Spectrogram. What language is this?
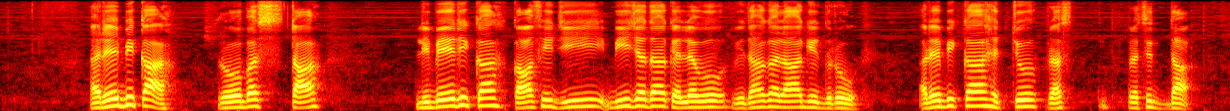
Kannada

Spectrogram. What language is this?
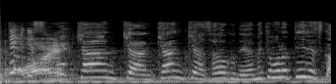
Japanese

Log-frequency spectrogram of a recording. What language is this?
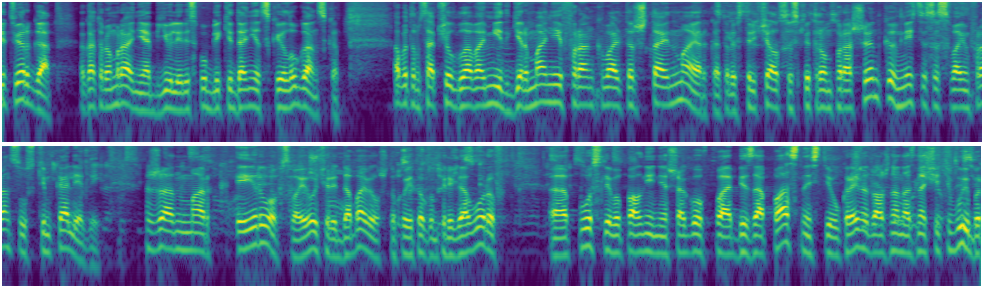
Russian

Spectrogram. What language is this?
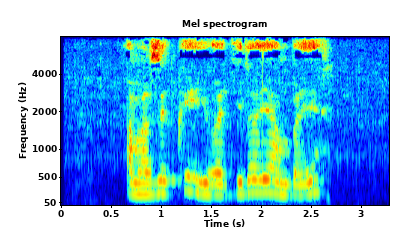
Kinyarwanda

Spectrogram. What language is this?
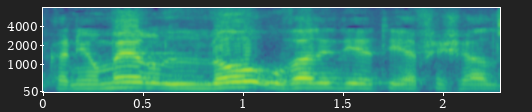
Hebrew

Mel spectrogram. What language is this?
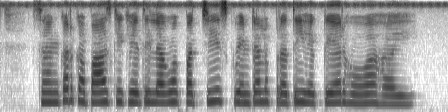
Magahi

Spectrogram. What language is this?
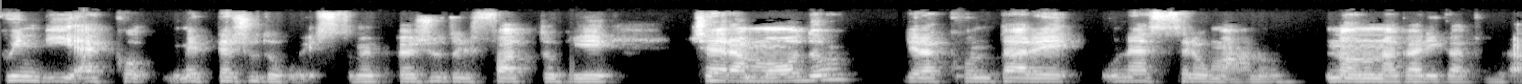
Italian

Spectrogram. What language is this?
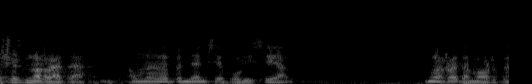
Catalan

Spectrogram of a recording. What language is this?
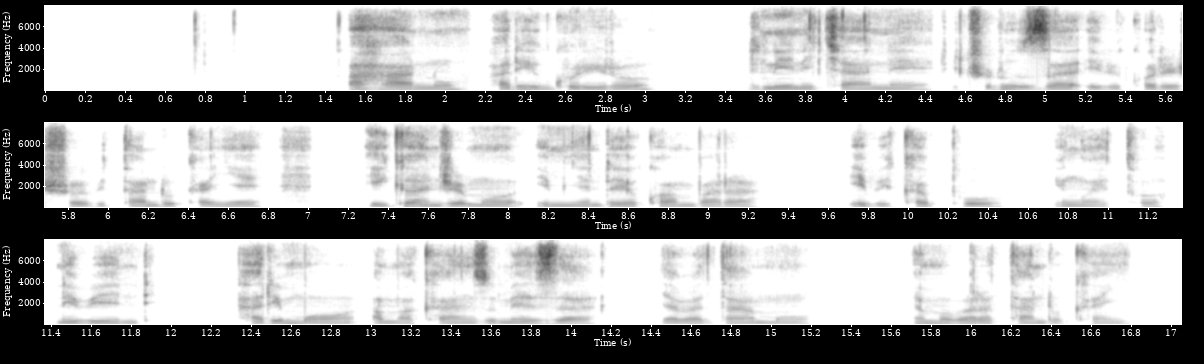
Kinyarwanda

